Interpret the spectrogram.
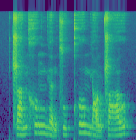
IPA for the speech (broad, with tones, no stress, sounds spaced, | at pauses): ʈ͡ʂ a˧˥ n x ɤ˥ ŋ n̪ j ɛ̰˨˩ n t͡s u˧˥ kʰ ɤ˥ m j ɑ̰˨˩ ŋ ʈ͡ʂ ɑ˧˥ ʊ̯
